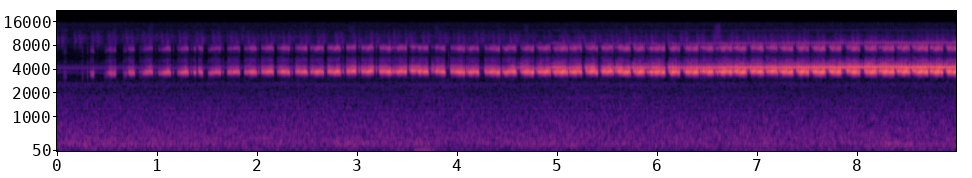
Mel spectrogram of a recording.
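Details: Striped Marsh-cricket in Maggia, Switzerland, 1 September 2023, captured through an ultrasound detector: a high trill made of rapid chirp-like pulses, about three per second at first, swelling in volume and merging into a continuous ringing buzz.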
